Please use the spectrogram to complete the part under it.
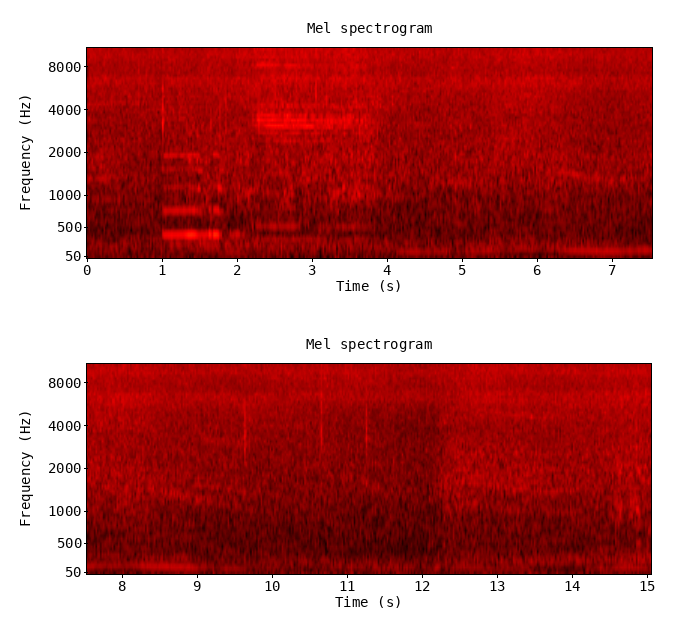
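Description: A car engine hums steadily, its pitch rising and falling as it drives.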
